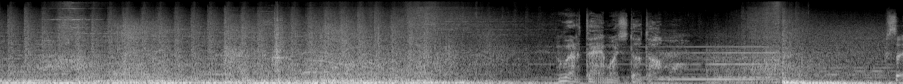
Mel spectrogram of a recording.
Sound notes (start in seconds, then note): 2.7 man 2 screams; 4.3 music dies down; 7.7 music swells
